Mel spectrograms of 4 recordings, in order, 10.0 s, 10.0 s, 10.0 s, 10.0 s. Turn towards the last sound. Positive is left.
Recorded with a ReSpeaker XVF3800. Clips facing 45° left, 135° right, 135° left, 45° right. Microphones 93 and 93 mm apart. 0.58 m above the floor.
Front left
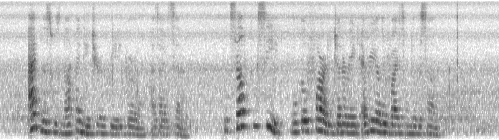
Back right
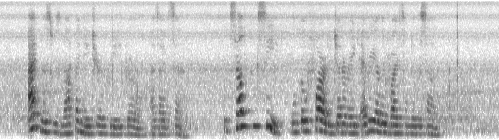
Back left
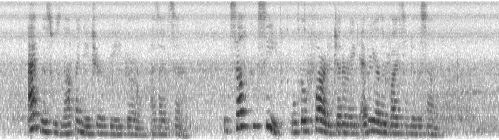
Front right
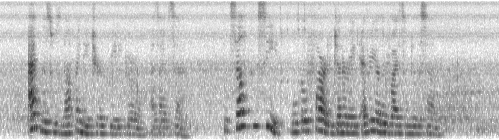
turn(degrees=-165)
